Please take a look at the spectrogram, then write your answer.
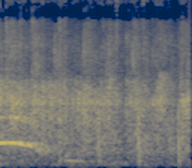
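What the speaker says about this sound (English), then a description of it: "Give him a round of applause." An audience at a comedy show applauds, steady clapping filling the short stretch at moderate loudness with a faint tone sounding briefly over it.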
